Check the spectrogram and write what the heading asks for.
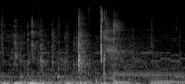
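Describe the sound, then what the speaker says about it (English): Someone types a short DOS command on a computer keyboard, giving a quick run of close, irregular key clicks with a slightly louder keystroke partway through. "So typing in md games"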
